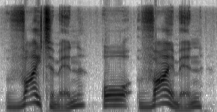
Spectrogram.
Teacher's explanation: with the I diphthong and the soft, almost D sound replacing the T sound. It's a flap T. It's not quite the full D sound.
